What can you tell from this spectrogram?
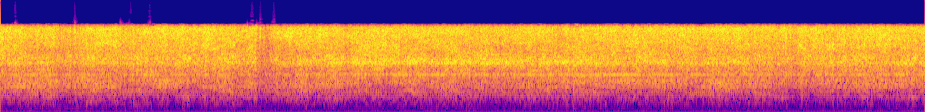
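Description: Model train running fast along the track: a steady, unbroken whir of its wheels and motor, heard from a camera riding on one of its cars.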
